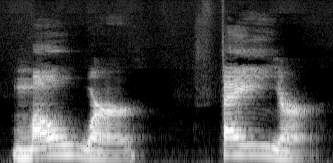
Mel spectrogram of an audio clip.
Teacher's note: some American dialects, such as in the South, make these words that are just or and air into ower and ayer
